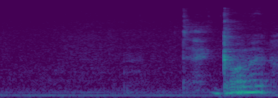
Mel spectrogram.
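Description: Quiet room tone for over a second, then a short breathy sound and a brief bit of a woman's speech near the end.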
